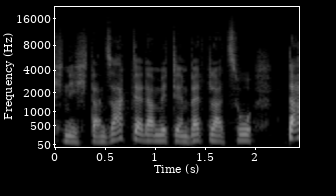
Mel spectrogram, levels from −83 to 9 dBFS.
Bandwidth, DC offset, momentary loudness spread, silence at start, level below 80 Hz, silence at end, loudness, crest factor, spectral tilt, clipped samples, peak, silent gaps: 18.5 kHz; under 0.1%; 5 LU; 0 s; under -90 dBFS; 0 s; -39 LUFS; 26 dB; -3.5 dB/octave; under 0.1%; -12 dBFS; none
